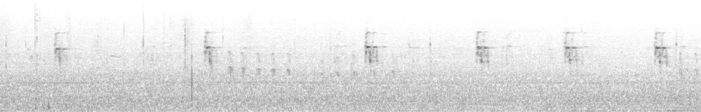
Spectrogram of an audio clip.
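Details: Robins vocalizing as dusk falls while a bird of prey perches nearby watching something move: short, sharp, high calls, one every one to two seconds, over a steady low background hiss.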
